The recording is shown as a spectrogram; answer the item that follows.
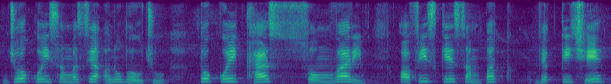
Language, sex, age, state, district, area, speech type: Gujarati, female, 30-45, Gujarat, Kheda, rural, spontaneous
